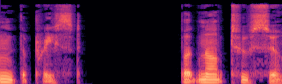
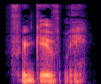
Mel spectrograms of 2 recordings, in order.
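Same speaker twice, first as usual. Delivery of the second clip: quiet plea; 4 dB quieter than usual. A narrator's reading. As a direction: beg under the breath. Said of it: "McCrithy pleaded".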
